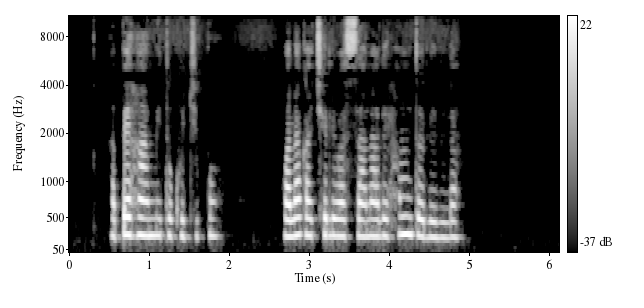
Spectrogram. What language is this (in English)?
Koti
